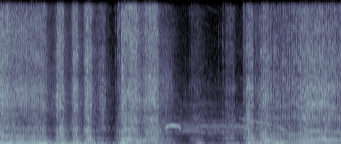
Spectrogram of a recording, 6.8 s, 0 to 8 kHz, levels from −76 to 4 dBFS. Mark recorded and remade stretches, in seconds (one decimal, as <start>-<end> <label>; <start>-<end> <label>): 0.0-1.9 remade; 1.9-2.5 recorded; 2.5-4.1 remade; 4.1-6.8 recorded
